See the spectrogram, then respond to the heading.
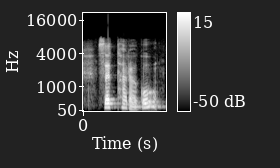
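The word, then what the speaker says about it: θ: 위상은 페이지라고 얘기를 하고요.요 부분은 세타라고 읽습니다.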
